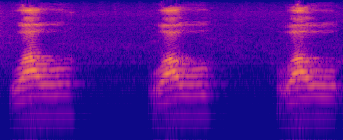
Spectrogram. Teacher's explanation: ওয়াওটা উচ্চারণের সময় আমাদের দুই ঠোঁট গোলাকৃতি ধারণ করবে, করে আওয়াজ হবে এরকম ওয়াও, ওয়াও, ওয়াও, এরকম ভাবে।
